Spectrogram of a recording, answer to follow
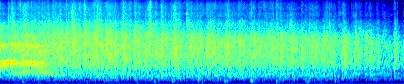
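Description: Audience applauding, steady at first and tapering off near the end.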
